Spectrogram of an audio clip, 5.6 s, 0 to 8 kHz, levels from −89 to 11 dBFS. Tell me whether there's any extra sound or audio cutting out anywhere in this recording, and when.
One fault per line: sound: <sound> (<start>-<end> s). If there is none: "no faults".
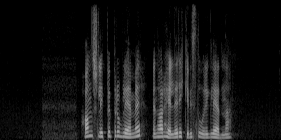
no faults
